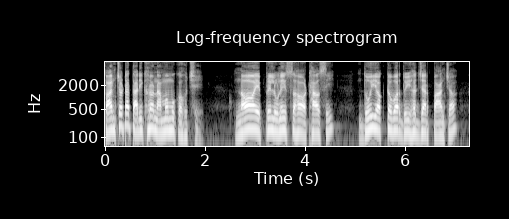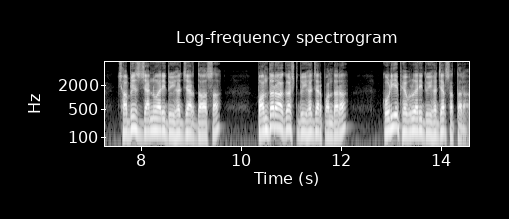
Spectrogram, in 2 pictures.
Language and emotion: Odia, neutral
